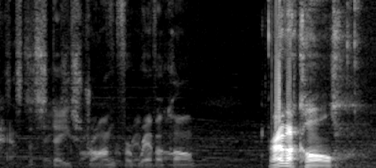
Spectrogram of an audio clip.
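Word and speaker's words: Revachol: But someone has to stay strong for Revacol. Revacol. He pronounces Revacol with a hard K, unlike a serious question time.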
